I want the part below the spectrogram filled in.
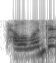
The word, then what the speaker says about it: Powell-Lunder: Thank you, Dr. Powell-Lunder.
